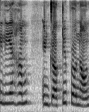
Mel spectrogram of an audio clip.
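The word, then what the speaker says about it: interrogative: Okay जी, next है हमारे पास इंट्रोगेटिव pronoun. सबसे पहले तो इसकी प्रोनाउंसिएशन आप अपने ठीक करें। जनरली इसको बोला जाता है इंटेरोगेटिव, जबकि ये गलत है। इंट्रोगेटिव इज the right word.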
